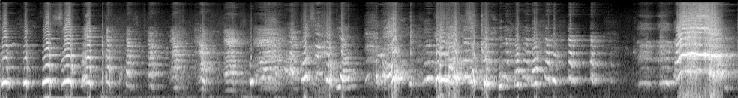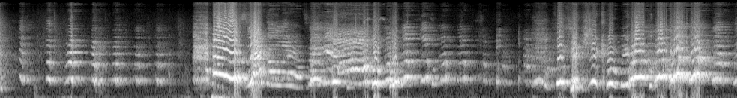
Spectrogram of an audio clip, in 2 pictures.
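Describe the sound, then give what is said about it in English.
A dog barks and howls in a loud run of yelping, pitch-sliding wails, with a harsher burst partway through and brief pauses between outbursts. “And fuck you too, fucking dog.”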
